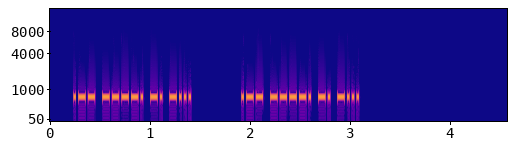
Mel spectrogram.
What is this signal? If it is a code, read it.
Morse code, heard as a keyed tone, about 50 wpm, 700 Hz. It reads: W9NB W9NB
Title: USA Call Signs - 4 Characters - Repeated 2x - 50wpm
